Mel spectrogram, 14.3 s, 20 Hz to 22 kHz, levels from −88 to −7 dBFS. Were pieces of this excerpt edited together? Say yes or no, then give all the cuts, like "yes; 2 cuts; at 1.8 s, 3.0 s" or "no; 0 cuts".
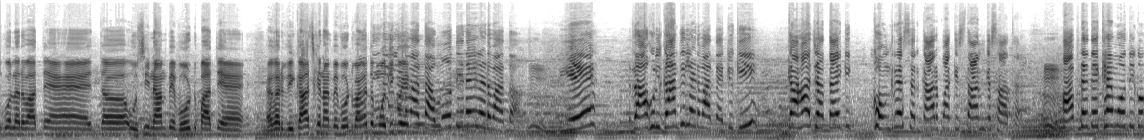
no; 0 cuts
